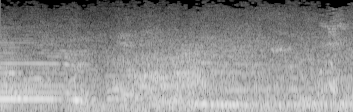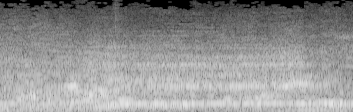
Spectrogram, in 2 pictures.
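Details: Calf at Nglangon livestock market, Sragen, Central Java, lowing in a long, low, wavering moo that holds and slides gently upward over several seconds, with crowd murmur and traders talking behind.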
